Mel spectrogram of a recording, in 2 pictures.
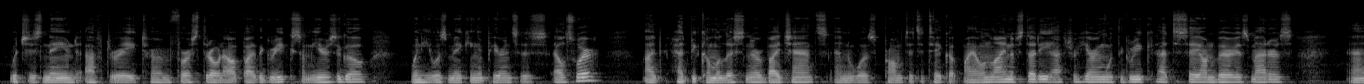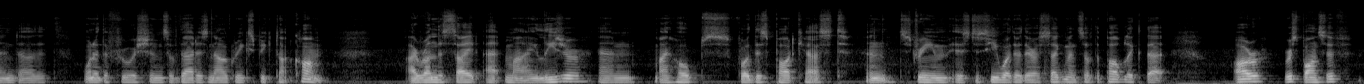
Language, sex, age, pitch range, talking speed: English, male, 20-39, 100-115 Hz, 195 wpm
